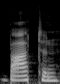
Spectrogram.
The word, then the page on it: asked: german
